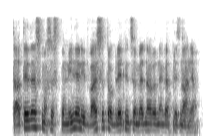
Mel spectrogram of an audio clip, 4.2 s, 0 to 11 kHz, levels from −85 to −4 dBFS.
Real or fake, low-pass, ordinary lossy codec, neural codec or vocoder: fake; 7.2 kHz; none; codec, 16 kHz, 4.8 kbps, FACodec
